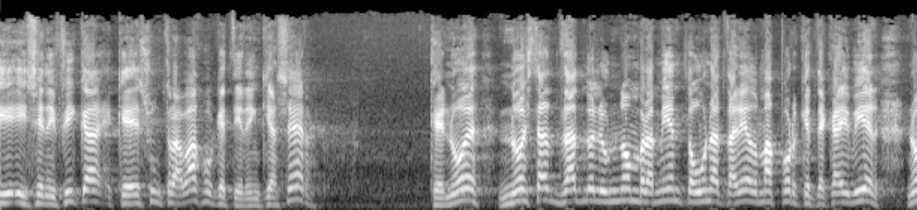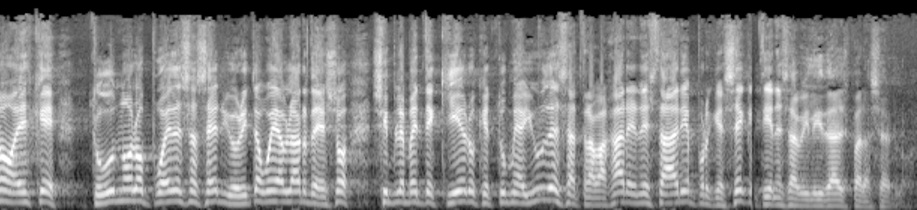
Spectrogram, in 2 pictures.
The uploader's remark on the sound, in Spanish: Esta lección fue grabada en vivo durante las conferencias de “Liderazgo Enfocado” en la iglesia Centro Familiar Cristiano .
